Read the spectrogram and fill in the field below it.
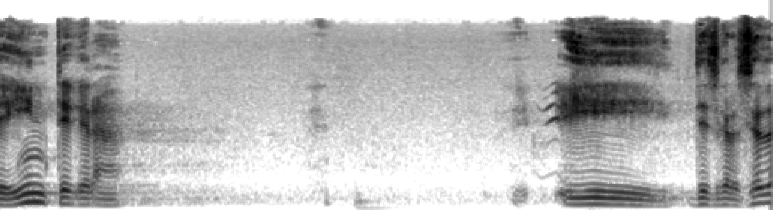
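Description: An elderly man speaks slowly and with emphasis into a microphone, in an echoing hall.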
